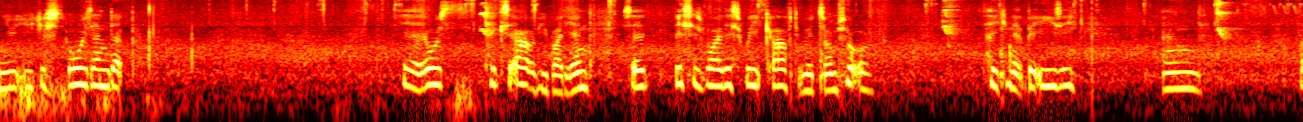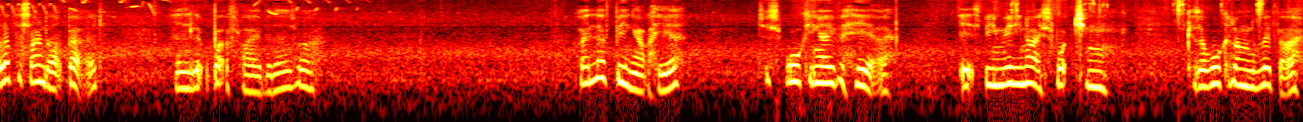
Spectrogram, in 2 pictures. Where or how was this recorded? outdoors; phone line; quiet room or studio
outdoors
